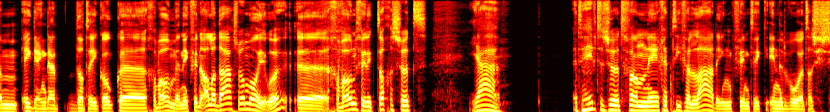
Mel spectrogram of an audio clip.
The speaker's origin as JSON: {"language": "Dutch", "town": "Borne", "region": "Overijssel", "country": "Netherlands", "tie": "born or raised there", "accent": "Twente", "said": "Ik kom uit Twente. Dat is misschien nog een beetje te horen in mijn tongval."}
